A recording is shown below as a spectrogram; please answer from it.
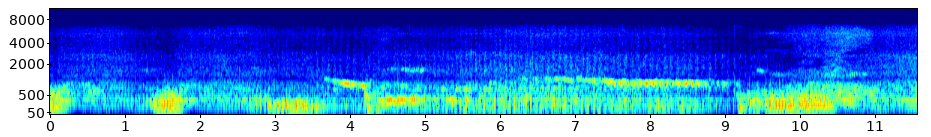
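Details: WEN 2000-watt inverter generator, about a year old, in for a warranty no-start; the fix was clearing a clogged spark arrestor, not a valve adjustment. After repair it settles into a busy, fairly even run with mild speed hunting under light load, running normally.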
